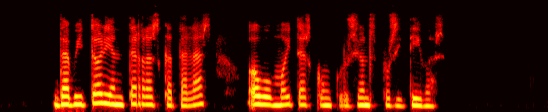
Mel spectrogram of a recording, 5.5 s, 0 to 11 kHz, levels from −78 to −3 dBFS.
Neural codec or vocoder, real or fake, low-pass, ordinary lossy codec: none; real; 7.2 kHz; Opus, 32 kbps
